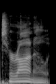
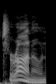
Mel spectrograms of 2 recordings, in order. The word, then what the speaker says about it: Toronto: Everyone knows, well, maybe not everyone knows, but if you know, you know that you don't pronounce the second T in Toronto. It's Toronto, not Toronto.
